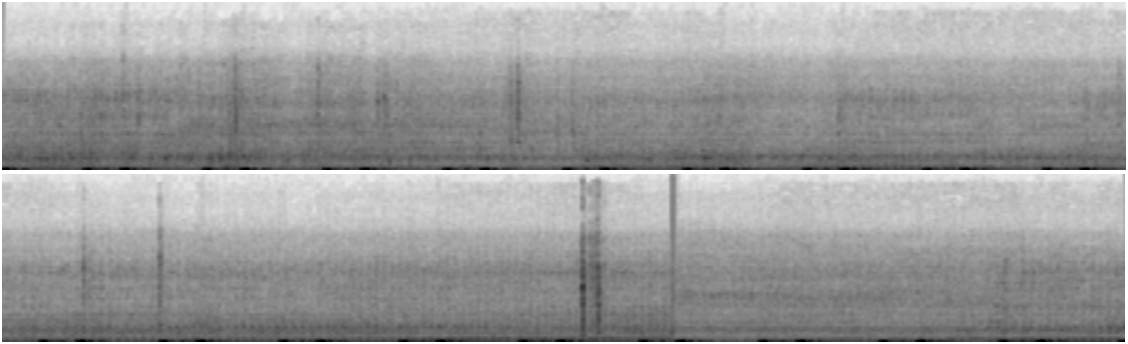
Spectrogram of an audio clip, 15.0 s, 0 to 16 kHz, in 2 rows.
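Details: Steady, regular low heart thumps at about 75 beats a minute over a faint low hum; a normal-sounding heartbeat.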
